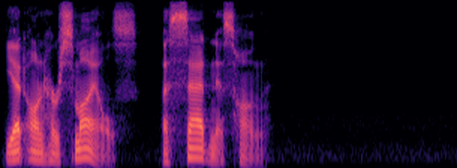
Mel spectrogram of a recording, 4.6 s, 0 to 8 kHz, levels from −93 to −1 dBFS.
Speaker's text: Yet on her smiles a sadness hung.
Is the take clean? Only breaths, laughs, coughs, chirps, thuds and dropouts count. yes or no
yes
